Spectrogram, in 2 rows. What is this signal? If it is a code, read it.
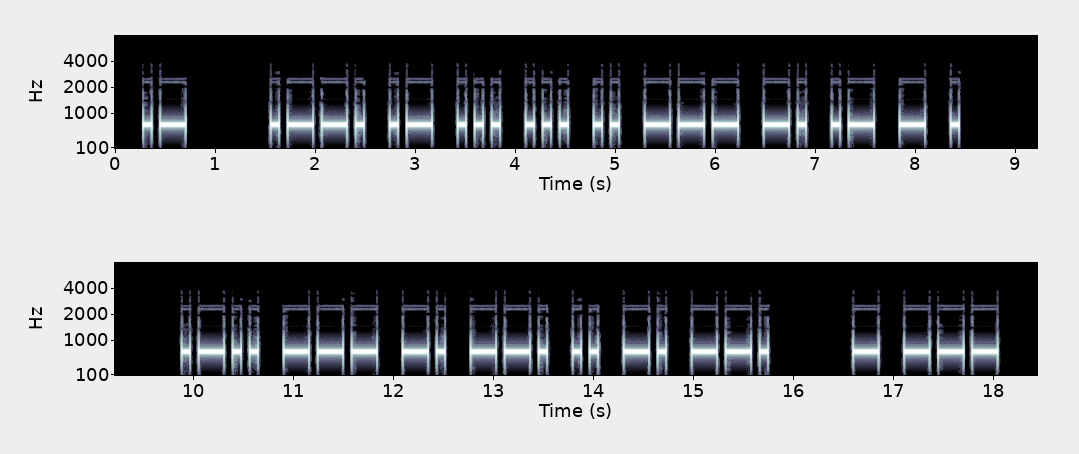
Morse code, heard as a keyed tone, about 14 wpm, 700 Hz. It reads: A PASSIONATE LONGING TO
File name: Book One / 05-Chapter 5 - 14 WPM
